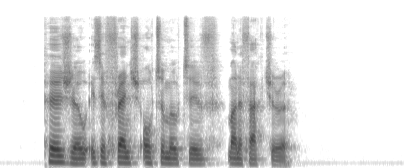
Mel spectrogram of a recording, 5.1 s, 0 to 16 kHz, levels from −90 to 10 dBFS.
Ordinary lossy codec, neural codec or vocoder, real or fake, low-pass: none; none; real; 10.8 kHz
